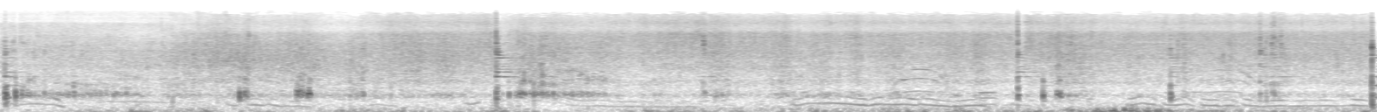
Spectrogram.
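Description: Small omena fish sizzling as they fry in a metal pot, stirred with a metal spoon that scrapes and knocks against the pot several times.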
